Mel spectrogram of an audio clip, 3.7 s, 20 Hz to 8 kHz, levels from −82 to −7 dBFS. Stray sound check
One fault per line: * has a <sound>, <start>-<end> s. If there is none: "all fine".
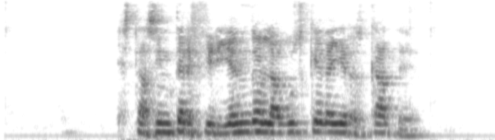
all fine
